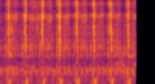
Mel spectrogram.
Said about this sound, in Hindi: तो अभी इंजन स्टार्ट हो चुका है, आप लोग देख सकते हैं।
